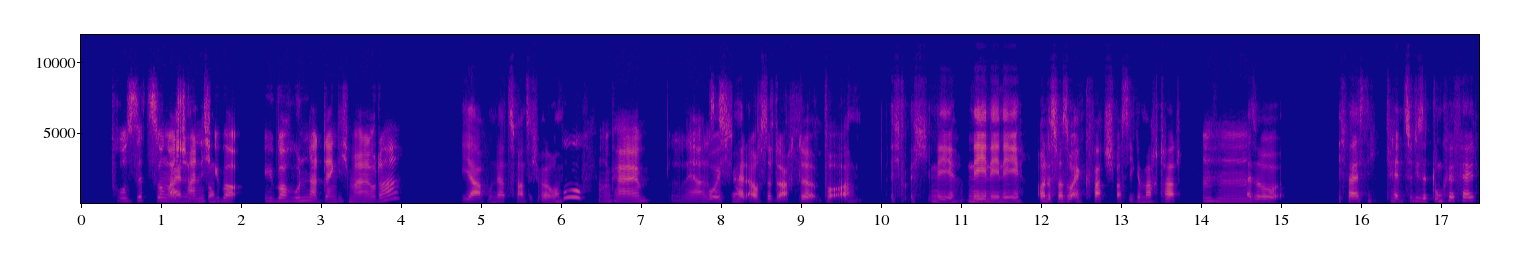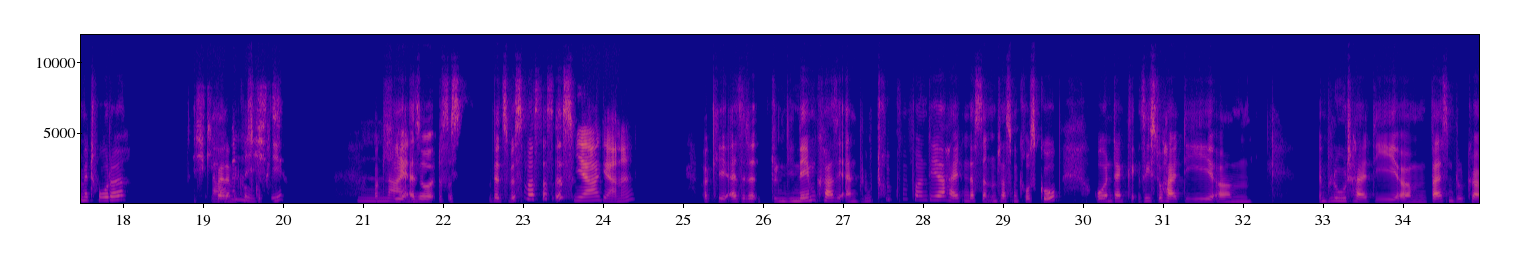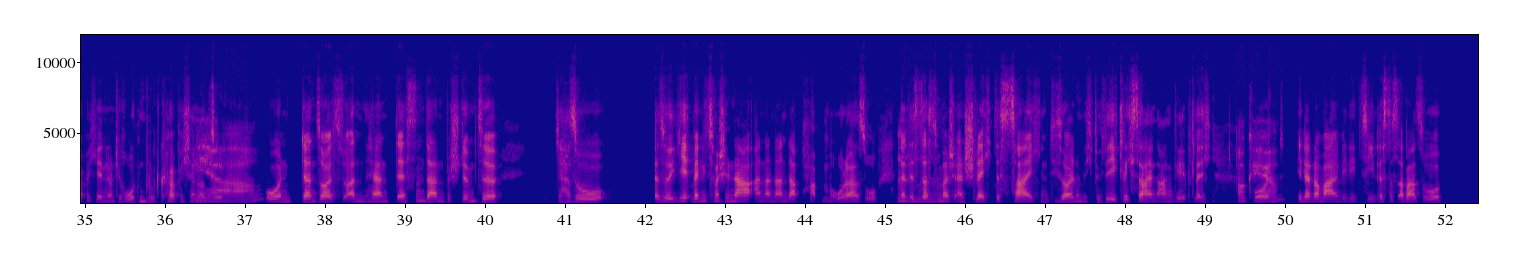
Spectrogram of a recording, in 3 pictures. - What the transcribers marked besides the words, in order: other noise; other background noise
- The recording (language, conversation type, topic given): German, unstructured, Warum ist Budgetieren wichtig?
